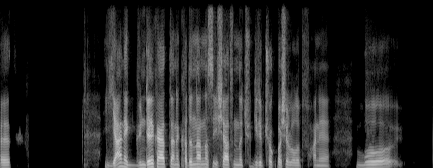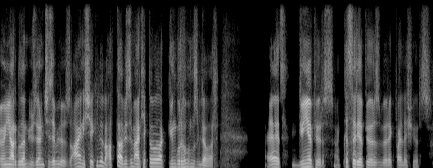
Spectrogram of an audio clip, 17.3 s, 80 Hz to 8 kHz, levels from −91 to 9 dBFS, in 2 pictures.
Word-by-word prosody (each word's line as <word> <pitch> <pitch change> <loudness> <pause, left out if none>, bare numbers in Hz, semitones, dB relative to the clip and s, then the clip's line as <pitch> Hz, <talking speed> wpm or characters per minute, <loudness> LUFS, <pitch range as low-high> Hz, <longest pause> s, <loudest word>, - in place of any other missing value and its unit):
Evet. 120 0 -1 1.9
Yani, 145 - +4 0.2
gündelik 130 +7 +5
hayatta, 145 0 +6
hani, 135 -1 -1
kadınlar 135 +2 0
nasıl 135 -2 -3
iş - - -1
hayatında 125 -1 +1
ç 190 - -12
girip 120 -2 -6
çok 135 - -5
başarılı 130 0 -1
olup, 115 -1 -7 0.2
hani, 110 -2 -7 0.5
bu 135 +4 -2 0.8
ön 135 0 +2
yargıların 135 0 +4
üzerini 135 0 -3
çizebiliyorsa, 130 -7 -4
aynı 170 -5 +2
şekilde 200 +7 -3
de, - - 0
hatta 135 +2 +2
bizim 155 +2 -6
erkekler 155 +4 +1
olarak 170 -1 0
gün 150 +1 -5
grubumuz 150 -2 -4
bile 120 -3 -1
var. 110 0 -8 1.0
Evet, 140 -1 0
gün 120 +4 -1
yapıyoruz, 145 -7 +3
ı - - -17
kısır 150 - 0
yapıyoruz, 120 -1 0
börek 120 0 -6
paylaşıyoruz. 120 -3 -10
135 Hz, 135 wpm, -22 LUFS, 120-145 Hz, 1.9 s, hayatta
